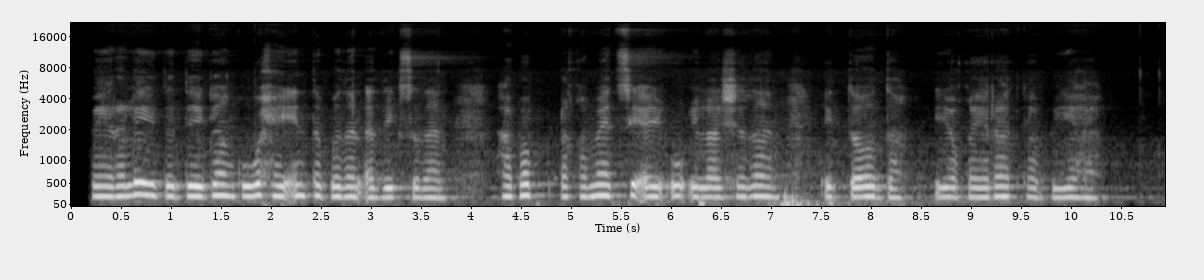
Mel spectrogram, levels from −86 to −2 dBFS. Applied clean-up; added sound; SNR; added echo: none; none; none; reverberation time 2.4 s.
